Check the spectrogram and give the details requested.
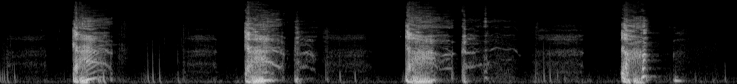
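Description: Four harsh, forceful cough bursts about two seconds apart, each followed by a short catch of breath; a repeated coughing fit.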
